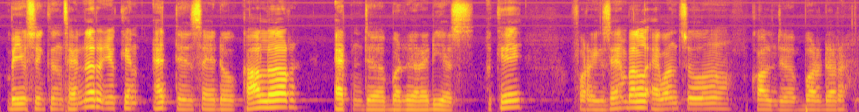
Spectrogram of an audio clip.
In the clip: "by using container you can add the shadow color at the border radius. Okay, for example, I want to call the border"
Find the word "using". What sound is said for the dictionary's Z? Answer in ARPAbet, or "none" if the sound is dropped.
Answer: S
